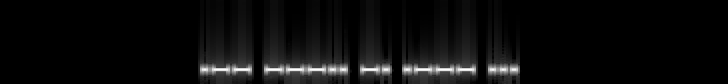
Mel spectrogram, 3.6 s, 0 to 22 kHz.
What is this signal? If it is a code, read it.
Morse code, heard as a keyed tone, about 44 wpm, 700 Hz. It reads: W8NJS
